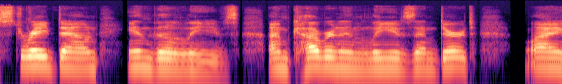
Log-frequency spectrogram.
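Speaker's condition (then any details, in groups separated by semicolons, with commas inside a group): Primary lateral sclerosis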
